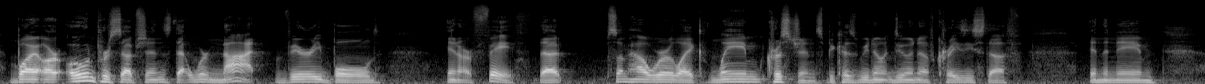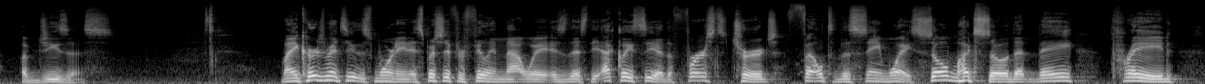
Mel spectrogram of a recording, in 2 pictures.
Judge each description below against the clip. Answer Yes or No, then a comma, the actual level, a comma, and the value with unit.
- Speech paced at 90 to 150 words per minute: Yes, average, 145 wpm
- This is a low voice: Yes, low, 120 Hz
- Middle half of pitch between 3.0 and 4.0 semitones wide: No, average, 5.2 semitones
